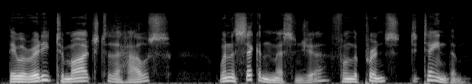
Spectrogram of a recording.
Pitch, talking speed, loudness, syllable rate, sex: 130 Hz, 215 wpm, -20 LUFS, 6.6 syllables/s, male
